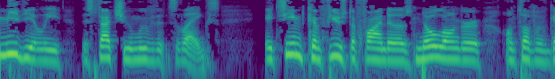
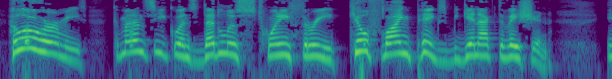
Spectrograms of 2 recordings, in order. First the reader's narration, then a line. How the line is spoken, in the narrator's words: I yelled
